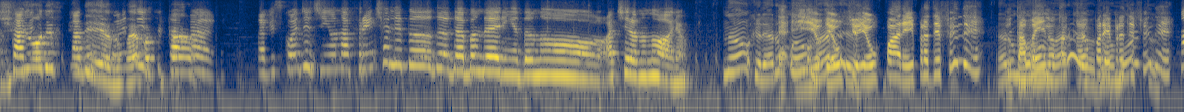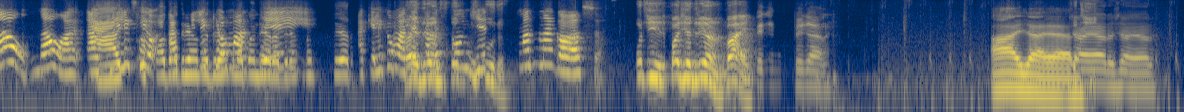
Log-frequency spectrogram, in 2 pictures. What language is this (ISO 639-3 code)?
por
